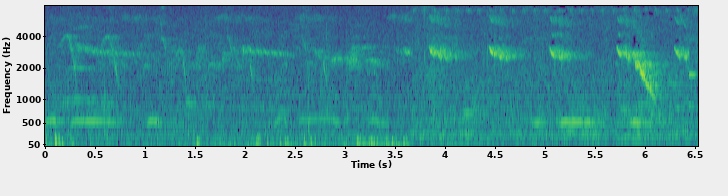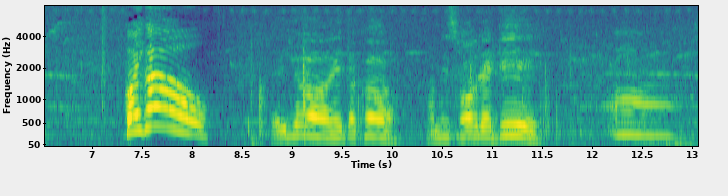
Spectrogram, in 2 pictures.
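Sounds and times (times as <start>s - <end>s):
lower whistled bird notes: 0.0s - 6.9s
small birds chirping: 0.0s - 13.0s.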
